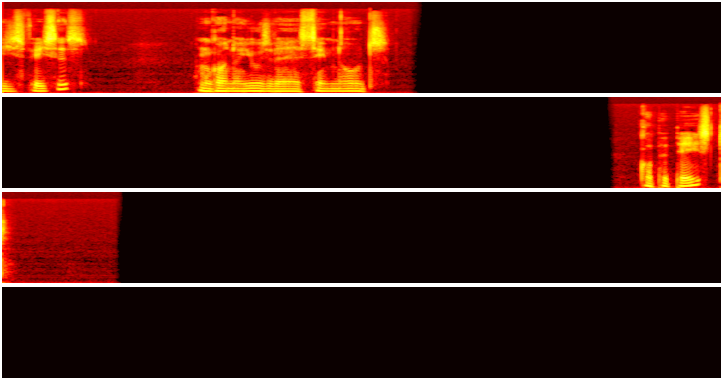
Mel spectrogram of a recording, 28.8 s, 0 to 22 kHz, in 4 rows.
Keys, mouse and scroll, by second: 2.2 scroll down 3, 3.2 click, 3.6 scroll down 3, 4.8 Tab, 5.4-6.6 middle drag, 6.6-7.1 scroll up 4, 7.1-9.1 middle drag, 9.1 Tab, 14.0 middle click, 15.1 click, 18.6 click, 20.4 Delete, 22.5 click, 22.7-24.9 right drag, 24.9 click.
